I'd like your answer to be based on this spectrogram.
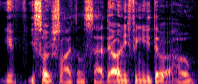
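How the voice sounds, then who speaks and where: A man's voice: deep voice, fast talker, darkish tone. A man, a podcast guest telling stories in a blunt, chatty way and swearing freely. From United Kingdom. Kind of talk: casual storytelling.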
